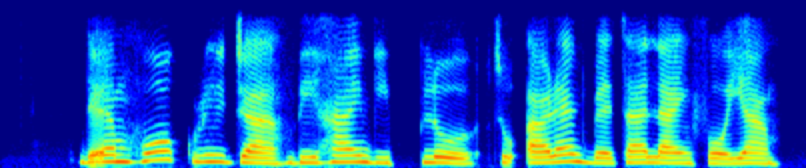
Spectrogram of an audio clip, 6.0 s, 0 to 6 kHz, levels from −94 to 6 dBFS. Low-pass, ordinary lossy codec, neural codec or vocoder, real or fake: 5.4 kHz; none; autoencoder, 48 kHz, 32 numbers a frame, DAC-VAE, trained on Japanese speech; fake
